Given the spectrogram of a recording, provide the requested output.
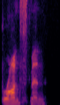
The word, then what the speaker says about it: Bronfman: So this was paid by Barbara Brofman, a Montreal socialite who married into the wealthy Bronfman. How do you say that? – Bronfman. No, you're adding like extra syllables. I think it's just Bronfman.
